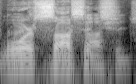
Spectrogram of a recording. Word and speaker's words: Warsaw Sage: this little band called, it's spelled Warsaw Sage, but it's pronounced War Sausage.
